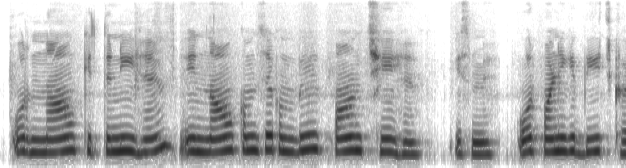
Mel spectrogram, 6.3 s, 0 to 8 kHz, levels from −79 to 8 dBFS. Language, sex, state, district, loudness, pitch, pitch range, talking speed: Hindi, female, Bihar, Araria, -14 LUFS, 200 Hz, 190-210 Hz, 190 wpm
